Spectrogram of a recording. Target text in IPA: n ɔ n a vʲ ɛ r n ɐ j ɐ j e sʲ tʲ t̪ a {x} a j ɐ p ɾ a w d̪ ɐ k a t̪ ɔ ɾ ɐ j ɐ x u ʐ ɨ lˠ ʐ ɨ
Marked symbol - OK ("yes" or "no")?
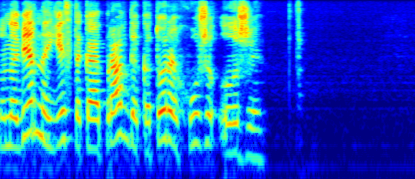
no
